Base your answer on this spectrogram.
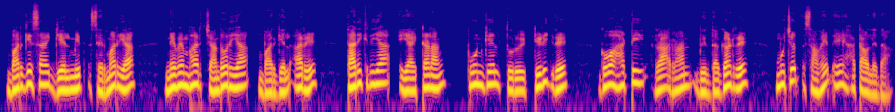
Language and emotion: Santali, neutral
